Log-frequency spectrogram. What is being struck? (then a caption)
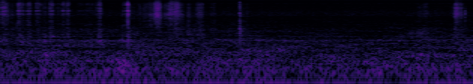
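Pencil on a paper sketchbook page. A pencil scratches repeated short strokes on the paper page of a small spiral-bound paper sketchbook resting on a wooden desk while drawing. The quiet, bright, dry scratching comes in brief, irregular bursts over a faint steady background, with a few louder strokes standing out.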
